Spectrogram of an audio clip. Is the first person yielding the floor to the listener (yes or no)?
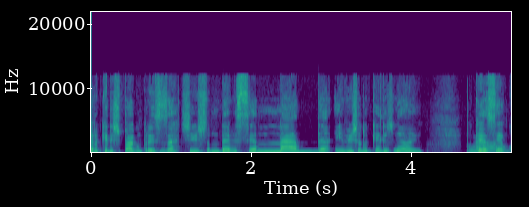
no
